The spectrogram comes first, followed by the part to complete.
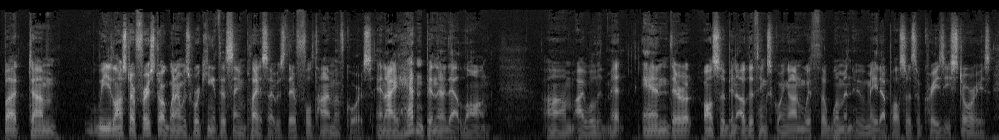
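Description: A man's voice: low voice, brisk, bright, forceful tone, no room sound. A man hosting a casual solo podcast from New Zealand, chatty and reflective, with many ums and restarts. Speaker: podcast host.

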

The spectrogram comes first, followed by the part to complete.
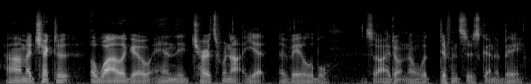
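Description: A man's voice: very deep voice, monotone, quick pace, vocal fry, sharp tone. A man hosting a casual solo podcast from New Zealand, chatty and reflective, with many ums and restarts. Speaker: podcast host.

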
